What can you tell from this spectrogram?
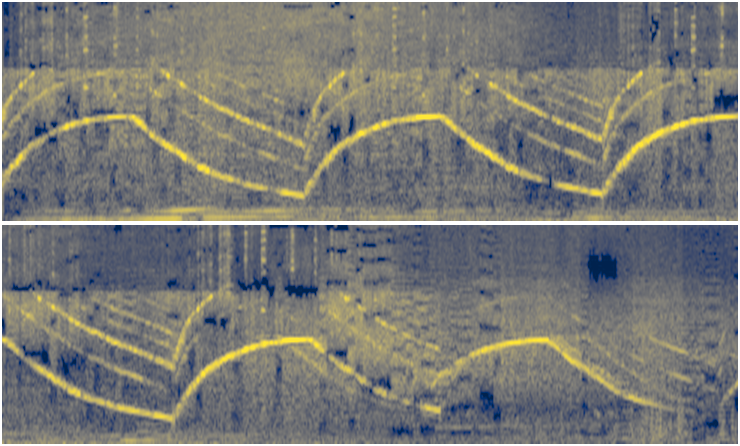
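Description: Police car siren in a slow wail, its pitch rising for about two seconds and falling for about two, repeating about every four seconds, with a low rumble underneath at times.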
